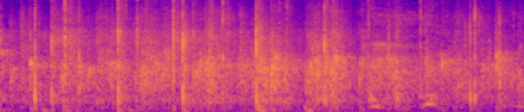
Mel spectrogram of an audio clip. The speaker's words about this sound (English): I'd like you all to give a huge round of applause as we begin this afternoon's discussion.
